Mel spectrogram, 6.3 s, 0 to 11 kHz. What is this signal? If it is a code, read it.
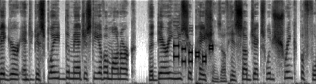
Multi-frequency trunk signalling (R1, as on North American trunks), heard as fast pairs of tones, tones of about 70 ms, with speech in English. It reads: KP 8563 ST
